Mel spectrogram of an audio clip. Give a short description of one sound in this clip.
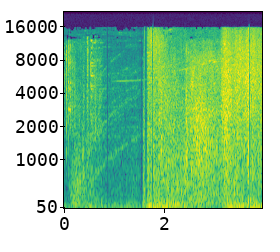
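A gun fires in a burst of shots.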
